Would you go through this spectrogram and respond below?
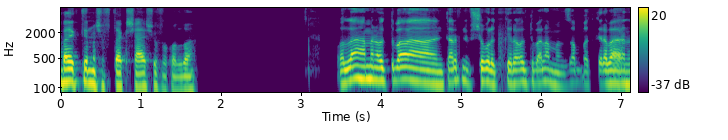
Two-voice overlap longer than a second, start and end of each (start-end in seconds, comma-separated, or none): none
